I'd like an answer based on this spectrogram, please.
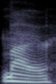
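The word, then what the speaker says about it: Meier: Meer.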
